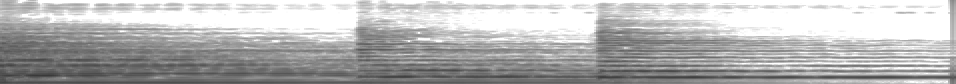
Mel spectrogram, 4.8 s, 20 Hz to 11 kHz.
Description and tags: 100 Glassy Piano 02
glassy dark piano melody
dark, free, glass, ominus, piano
